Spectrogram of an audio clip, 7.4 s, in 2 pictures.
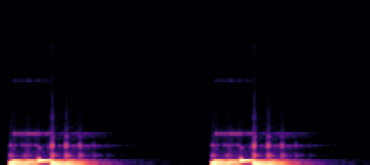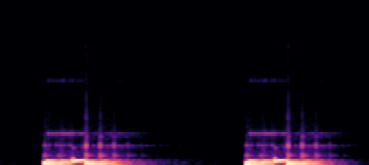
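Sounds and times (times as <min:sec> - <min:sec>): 
pop ringtone: 0:00.2 - 0:01.2, 0:02.2 - 0:03.2, 0:04.2 - 0:05.2, 0:06.2 - 0:07.2.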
